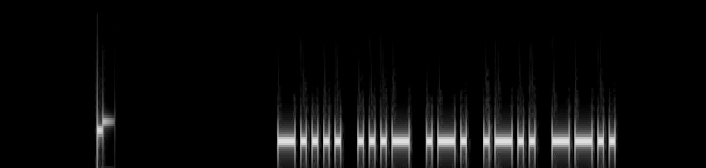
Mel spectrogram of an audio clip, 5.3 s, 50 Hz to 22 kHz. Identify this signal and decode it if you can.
Morse code, heard as a keyed tone, about 29 wpm, 700 Hz. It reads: 6VRLZ
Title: Code Groups - 5 Letter:Numbers - 28wpm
